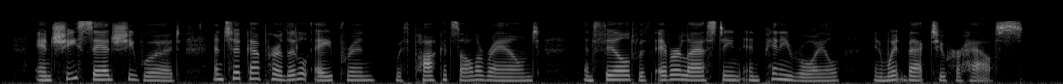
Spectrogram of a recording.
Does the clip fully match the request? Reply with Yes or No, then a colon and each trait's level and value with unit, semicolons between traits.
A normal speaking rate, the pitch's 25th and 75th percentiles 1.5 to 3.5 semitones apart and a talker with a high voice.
Yes: average, 160 wpm; average, 2.7 semitones; high, 195 Hz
